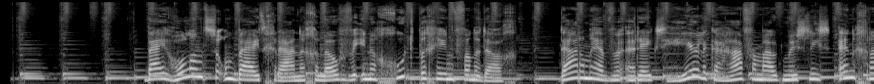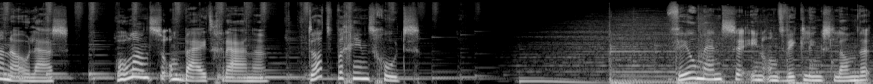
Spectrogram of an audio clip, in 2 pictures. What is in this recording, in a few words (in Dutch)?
Voice over vrouw; Demo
